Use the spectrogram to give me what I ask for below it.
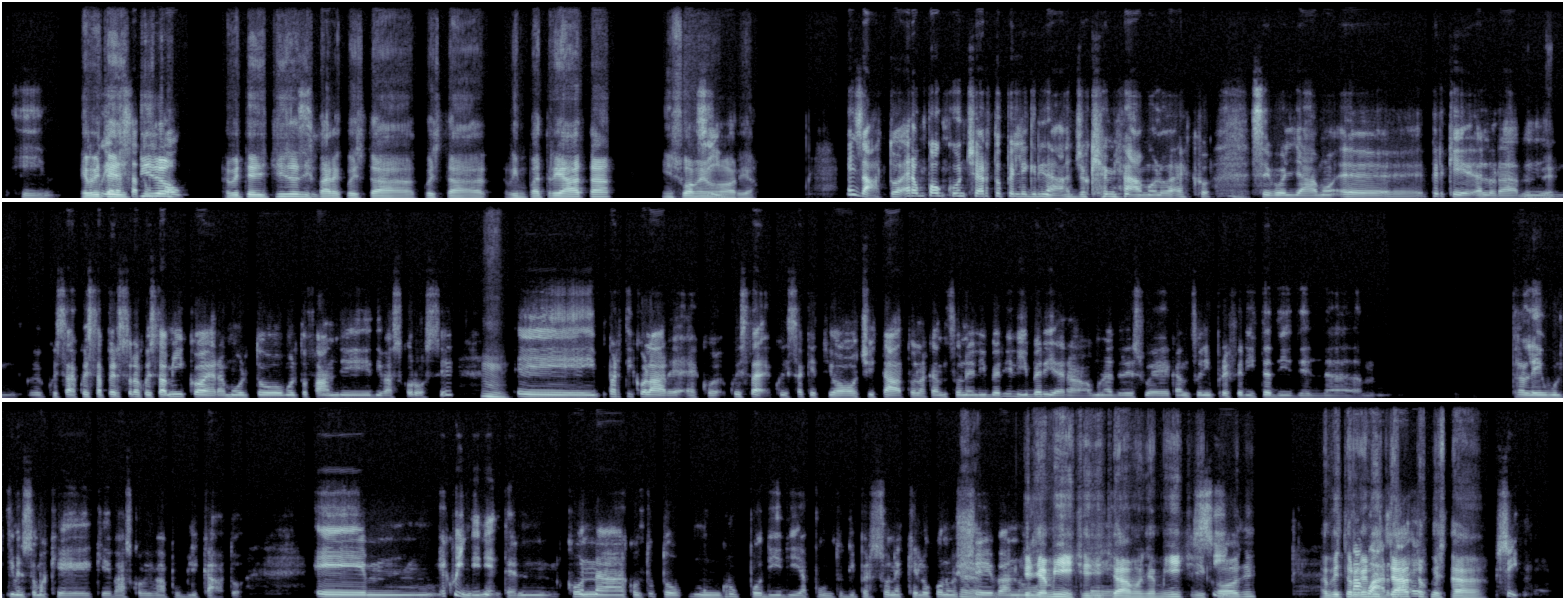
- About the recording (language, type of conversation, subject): Italian, podcast, Hai una canzone che ti riporta subito indietro nel tempo?
- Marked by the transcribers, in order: laughing while speaking: "chiamiamolo"; background speech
